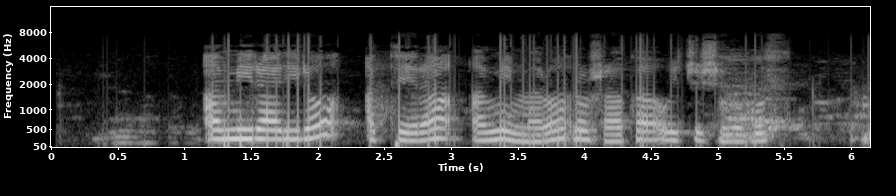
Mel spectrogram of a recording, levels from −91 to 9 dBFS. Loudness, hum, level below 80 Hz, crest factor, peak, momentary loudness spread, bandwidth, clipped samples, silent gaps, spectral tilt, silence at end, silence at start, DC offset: -19 LUFS; none; -46 dBFS; 16 dB; -2 dBFS; 22 LU; 7.6 kHz; under 0.1%; none; -7 dB/octave; 0 s; 0.45 s; under 0.1%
